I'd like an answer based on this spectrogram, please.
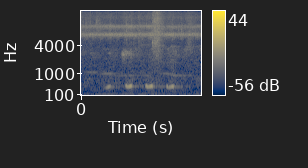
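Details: A chipmunk in a garden gives four low, hollow clucks, evenly spaced about every 0.4 seconds, over a faint, steady high-pitched whine.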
